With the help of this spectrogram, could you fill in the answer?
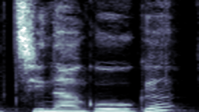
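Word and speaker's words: Synagoge: 비엔나에 2차 세계대전 이전에 100개가 넘는 유대인들이 기도할 수 있는 기도의 집들이 독일말로 지나고게, 영어로는 시나고그 이렇게 발음하는 집이 있는데요.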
